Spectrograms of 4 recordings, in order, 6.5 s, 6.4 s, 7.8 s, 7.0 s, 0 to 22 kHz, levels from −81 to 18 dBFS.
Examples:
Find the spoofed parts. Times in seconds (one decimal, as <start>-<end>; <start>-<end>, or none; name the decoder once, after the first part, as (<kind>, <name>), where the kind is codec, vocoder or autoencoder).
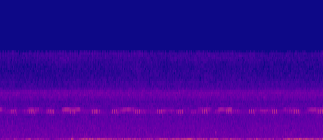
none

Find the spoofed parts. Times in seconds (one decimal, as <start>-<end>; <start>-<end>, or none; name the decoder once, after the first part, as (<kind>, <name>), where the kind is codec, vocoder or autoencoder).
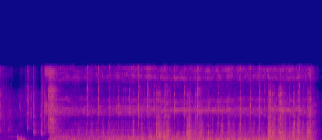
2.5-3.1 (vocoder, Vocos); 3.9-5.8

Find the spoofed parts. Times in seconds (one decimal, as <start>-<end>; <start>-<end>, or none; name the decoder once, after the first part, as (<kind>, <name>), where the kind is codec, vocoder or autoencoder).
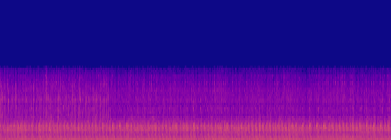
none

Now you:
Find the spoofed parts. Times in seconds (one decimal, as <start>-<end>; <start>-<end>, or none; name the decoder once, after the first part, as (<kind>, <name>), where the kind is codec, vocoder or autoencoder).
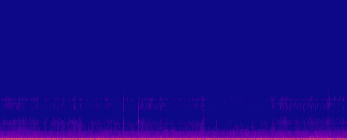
0.0-4.2 (autoencoder, DAC-VAE); 5.2-7.0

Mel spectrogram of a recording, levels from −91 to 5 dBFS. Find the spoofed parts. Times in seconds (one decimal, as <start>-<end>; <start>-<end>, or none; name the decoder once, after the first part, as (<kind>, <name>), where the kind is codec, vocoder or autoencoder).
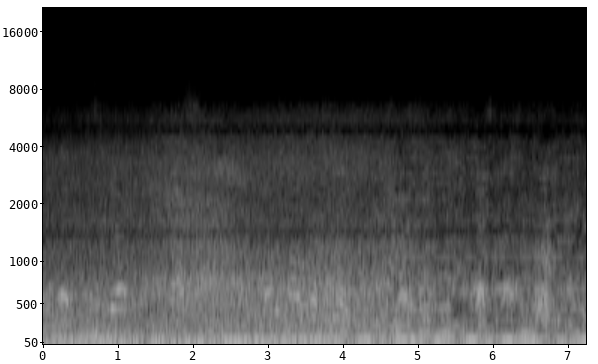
4.6-7.2 (codec, SNAC)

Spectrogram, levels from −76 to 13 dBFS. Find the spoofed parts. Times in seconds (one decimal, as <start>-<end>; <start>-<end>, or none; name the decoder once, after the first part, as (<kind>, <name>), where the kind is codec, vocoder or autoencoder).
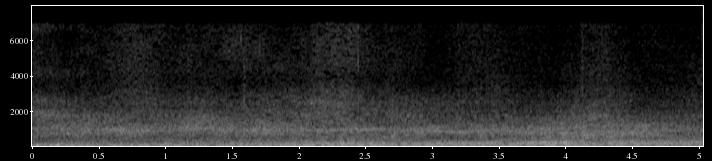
0.6-1.4 (autoencoder, DAC-VAE); 2.5-5.0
